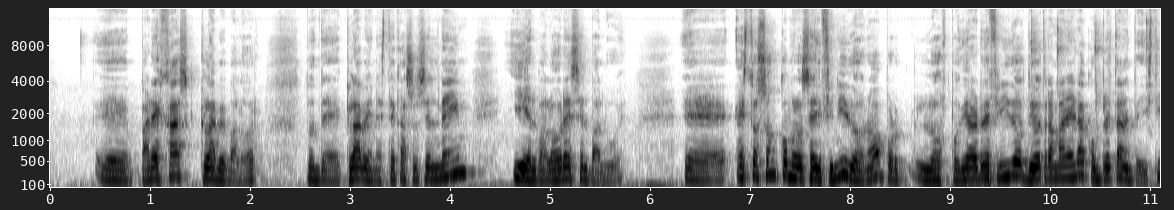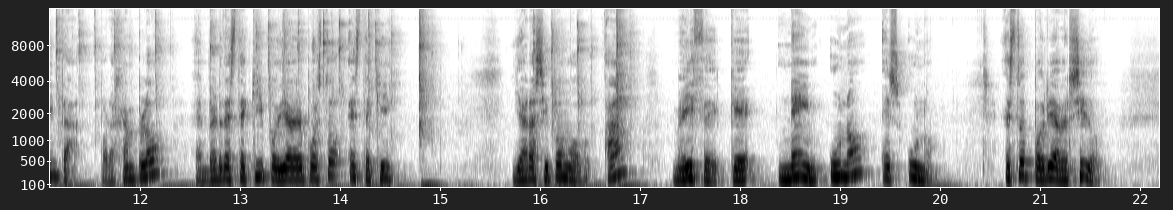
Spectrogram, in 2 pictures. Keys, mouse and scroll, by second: 10.1 ctrl+p, 10.4 ctrl+p, 11.0 ctrl+a, 11.4 alt+f, 11.8 alt+f, 12.1 alt+f, 12.7-14.9 typing, 16.1 ctrl+p, 16.4 ctrl+p, 16.8 Return.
